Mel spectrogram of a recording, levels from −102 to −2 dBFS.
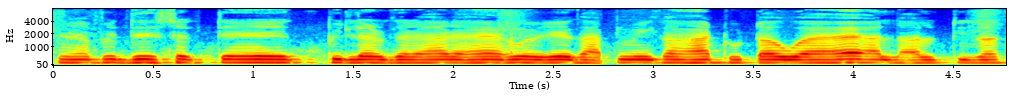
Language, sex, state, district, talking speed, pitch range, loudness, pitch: Hindi, male, Bihar, West Champaran, 250 wpm, 155-160 Hz, -14 LUFS, 155 Hz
